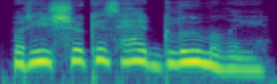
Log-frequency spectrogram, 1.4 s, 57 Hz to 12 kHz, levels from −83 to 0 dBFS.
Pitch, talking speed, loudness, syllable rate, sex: 205 Hz, 260 wpm, -14 LUFS, 6.2 syllables/s, female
